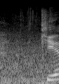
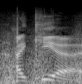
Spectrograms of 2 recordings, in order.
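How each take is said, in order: First: The name is said the way people in Japan say it. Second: The name is said the way North Americans say it. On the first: The speaker calls it right. "as they say here" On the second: The speaker calls it wrong. "Growing up in Canada, I always called it IKEA"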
